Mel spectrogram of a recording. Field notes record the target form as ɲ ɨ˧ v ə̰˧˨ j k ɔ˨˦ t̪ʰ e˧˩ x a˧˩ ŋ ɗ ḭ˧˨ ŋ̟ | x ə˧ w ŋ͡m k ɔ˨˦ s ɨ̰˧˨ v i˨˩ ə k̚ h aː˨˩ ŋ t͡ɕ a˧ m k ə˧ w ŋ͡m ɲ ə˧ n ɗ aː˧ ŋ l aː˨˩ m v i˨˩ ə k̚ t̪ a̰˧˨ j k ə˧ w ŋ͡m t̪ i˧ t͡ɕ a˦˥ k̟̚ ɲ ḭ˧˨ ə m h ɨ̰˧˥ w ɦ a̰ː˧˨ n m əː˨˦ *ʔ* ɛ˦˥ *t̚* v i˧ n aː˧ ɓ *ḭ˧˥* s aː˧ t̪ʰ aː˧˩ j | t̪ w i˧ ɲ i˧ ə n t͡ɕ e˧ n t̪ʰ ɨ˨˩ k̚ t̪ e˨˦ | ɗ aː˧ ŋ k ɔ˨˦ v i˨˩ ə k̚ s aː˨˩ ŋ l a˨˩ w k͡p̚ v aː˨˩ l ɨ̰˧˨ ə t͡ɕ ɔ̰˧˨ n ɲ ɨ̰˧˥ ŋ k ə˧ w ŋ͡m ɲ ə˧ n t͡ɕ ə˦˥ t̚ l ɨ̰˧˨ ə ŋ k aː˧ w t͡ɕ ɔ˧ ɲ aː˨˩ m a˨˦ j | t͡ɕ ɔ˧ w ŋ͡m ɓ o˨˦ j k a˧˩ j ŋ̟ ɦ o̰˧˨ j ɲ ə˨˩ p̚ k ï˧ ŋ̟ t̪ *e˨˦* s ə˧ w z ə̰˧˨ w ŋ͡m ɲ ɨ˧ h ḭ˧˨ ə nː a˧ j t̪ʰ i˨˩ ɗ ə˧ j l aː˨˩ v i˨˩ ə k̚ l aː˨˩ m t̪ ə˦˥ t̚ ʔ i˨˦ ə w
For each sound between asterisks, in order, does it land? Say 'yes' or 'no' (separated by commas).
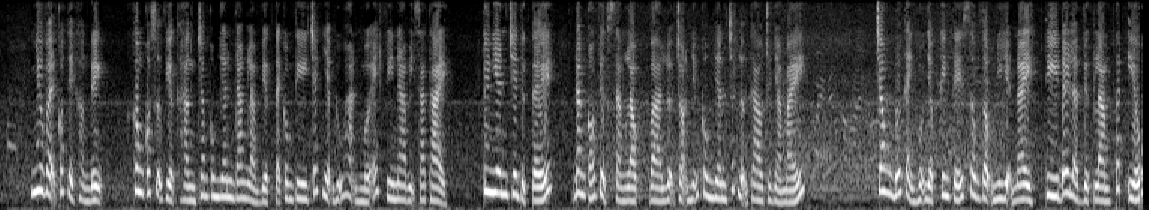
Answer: yes, yes, no, yes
